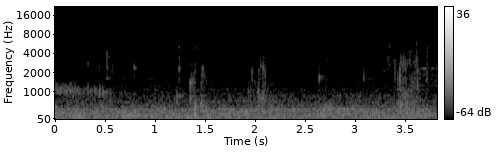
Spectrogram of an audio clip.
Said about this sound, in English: I'm going to take a sip of water first.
